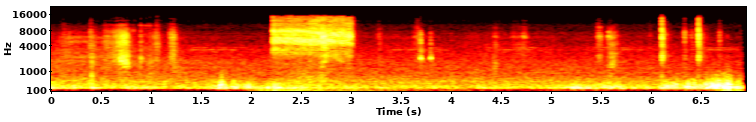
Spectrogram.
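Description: A sharp hiss of aerosol starting fluid, heptane and diethyl ether, bursts for under a second amid quiet rustling and scattered clicks, close to the listener.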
